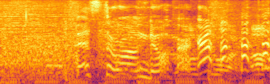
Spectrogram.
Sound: laughs

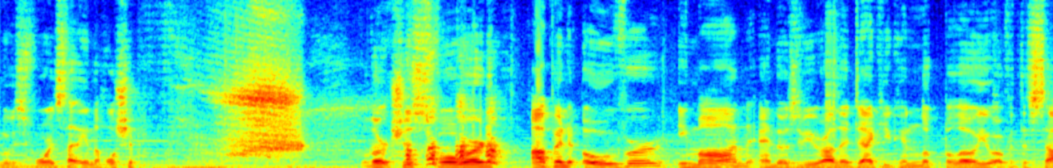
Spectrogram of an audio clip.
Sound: whoosh

